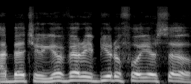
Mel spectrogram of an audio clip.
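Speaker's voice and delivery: horrible fake Indonesian accent. Replying to the group after thanking them, speak in a horrible indonesian accent. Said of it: "I know that was a horrible accent".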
